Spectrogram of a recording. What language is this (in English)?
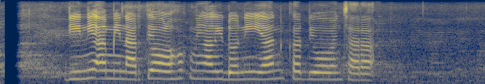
Sundanese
